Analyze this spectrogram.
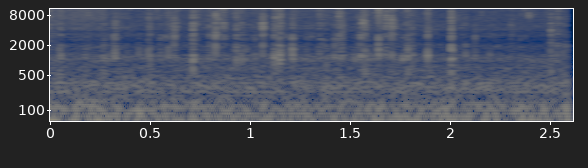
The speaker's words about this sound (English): So, for those of you who can't tell by the sound, I just poured the cheese powder into the cup and mixed it in thoroughly. Ooh, let's give it a moment just to listen.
